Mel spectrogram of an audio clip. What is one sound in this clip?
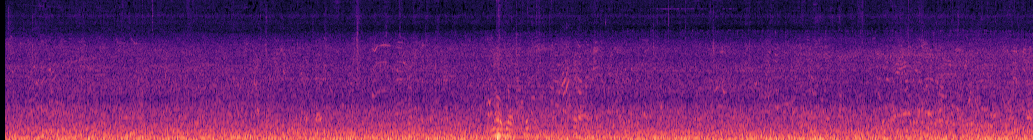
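A crowd murmurs and chatters outdoors in a busy open square.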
